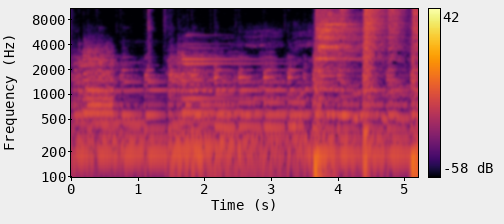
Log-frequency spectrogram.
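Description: Music: guitar playing sustained chords, with drum hits coming in loudly a little past halfway.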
